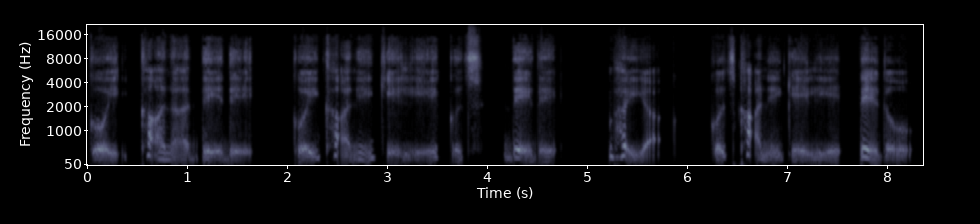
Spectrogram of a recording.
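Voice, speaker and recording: Frail old granny beggar, very husky, slow, tender, pleading, cartoon storybook style. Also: female voice, medium pitch, huge pitch swings, mellow, dry recording, studio quality, exaggerated voice. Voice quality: breathy, raspy whisper.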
